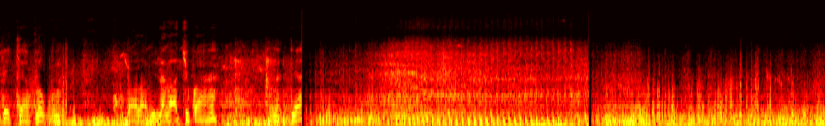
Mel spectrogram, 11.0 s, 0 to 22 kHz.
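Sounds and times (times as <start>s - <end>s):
motorcycle engine running: 4.2s - 10.9s.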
